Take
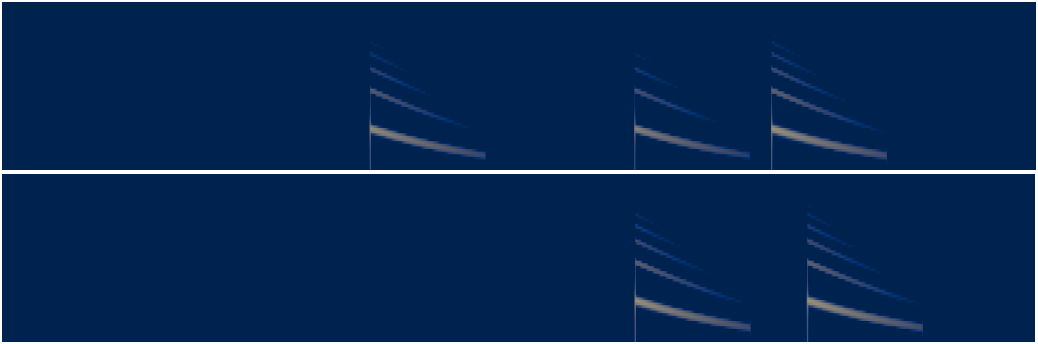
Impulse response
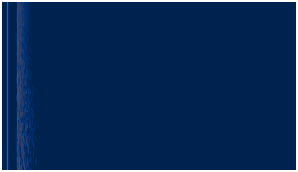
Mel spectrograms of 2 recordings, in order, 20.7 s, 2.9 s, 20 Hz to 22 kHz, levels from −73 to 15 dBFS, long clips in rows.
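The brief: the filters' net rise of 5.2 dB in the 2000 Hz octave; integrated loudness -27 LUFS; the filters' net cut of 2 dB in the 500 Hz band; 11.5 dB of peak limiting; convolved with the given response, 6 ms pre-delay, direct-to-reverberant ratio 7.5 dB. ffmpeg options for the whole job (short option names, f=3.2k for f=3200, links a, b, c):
-filter_complex "[0:a]equalizer=f=500:t=o:g=-3.5,equalizer=f=2k:t=o:g=7,alimiter=level_in=3.5dB:limit=-24dB:level=0:latency=1,volume=-3.5dB,asplit=2[a][b];[1:a]atrim=start_sample=2205,adelay=6[c];[b][c]afir=irnorm=-1:irlink=0,volume=-8dB[d];[a][d]amix=inputs=2:normalize=0,volume=8.5dB"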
